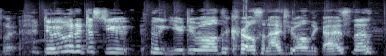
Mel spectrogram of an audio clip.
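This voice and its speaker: Young woman, playful, animated, casual gameplay chat, reading text aloud, very lively pitch. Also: fairly quick, faint music behind. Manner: playful, animated, reads with expression. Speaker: gamer.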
